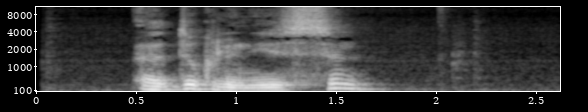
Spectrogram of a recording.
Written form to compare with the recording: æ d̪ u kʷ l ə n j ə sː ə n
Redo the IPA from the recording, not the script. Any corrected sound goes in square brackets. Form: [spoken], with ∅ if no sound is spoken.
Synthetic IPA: æ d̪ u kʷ l ə n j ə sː ə n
